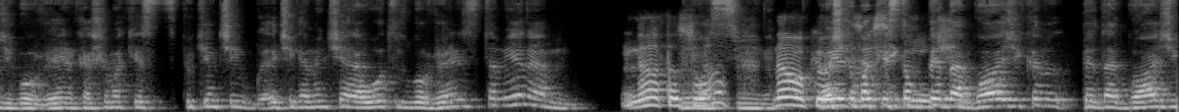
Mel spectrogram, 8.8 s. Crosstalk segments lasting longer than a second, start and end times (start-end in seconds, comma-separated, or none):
5.1-7.3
